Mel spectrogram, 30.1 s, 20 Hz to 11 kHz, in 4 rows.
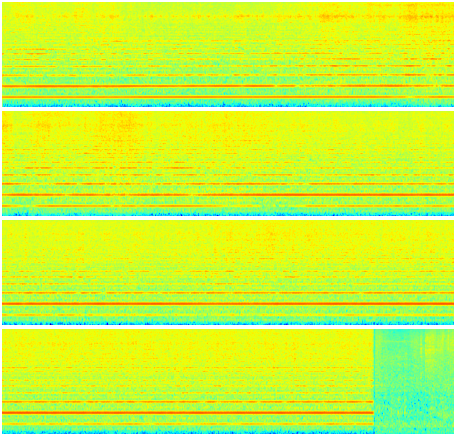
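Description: Corrugator single facer running at 126 metres a minute, giving off a loud, steady whine with a stack of overtones above it. The whine cuts off abruptly near the end, leaving a much quieter background.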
